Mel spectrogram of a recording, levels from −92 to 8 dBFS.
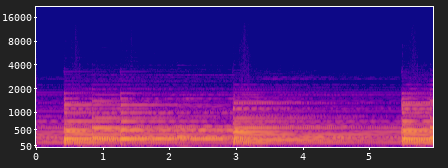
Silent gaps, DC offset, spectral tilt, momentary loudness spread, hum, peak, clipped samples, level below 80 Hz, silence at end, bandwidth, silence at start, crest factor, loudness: none; under 0.1%; -12.5 dB/octave; 13 LU; none; -6 dBFS; under 0.1%; -54 dBFS; 0 s; 2.9 kHz; 0 s; 16 dB; -24 LUFS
